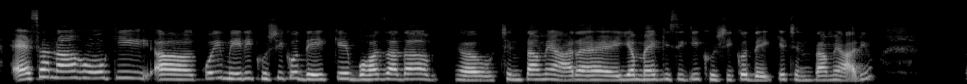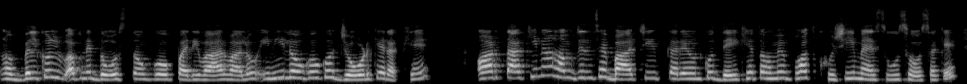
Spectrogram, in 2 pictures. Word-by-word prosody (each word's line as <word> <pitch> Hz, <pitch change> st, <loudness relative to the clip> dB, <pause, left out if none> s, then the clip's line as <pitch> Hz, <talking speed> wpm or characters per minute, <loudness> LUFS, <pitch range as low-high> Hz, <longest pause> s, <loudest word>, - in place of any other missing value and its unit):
ऐसा 265 Hz, +9 st, +4 dB
ना 310 Hz, -2 st, +3 dB
हो 295 Hz, 0 st, 0 dB
कि 305 Hz, -2 st, -8 dB
अ, 230 Hz, -1 st, +5 dB
कोई 275 Hz, +2 st, -2 dB
मेरी 265 Hz, -1 st, -2 dB
खुशी 265 Hz, 0 st, -5 dB
को 295 Hz, +2 st, -2 dB
देख 230 Hz, -3 st, +2 dB
के 265 Hz, -1 st, +1 dB
बहुत 230 Hz, +1 st, +4 dB
ज़्यादा 245 Hz, 0 st, +3 dB
अ, 205 Hz, -3 st, -1 dB
चिंता 230 Hz, 0 st, 0 dB
में 240 Hz, +1 st, -5 dB
आ 200 Hz, -3 st, 0 dB
रहा 215 Hz, +1 st, +1 dB
है 205 Hz, -1 st, +2 dB
या 225 Hz, 0 st, +3 dB
मैं 220 Hz, 0 st, -1 dB
किसी 235 Hz, 0 st, -8 dB
की 240 Hz, +3 st, -7 dB
खुशी 220 Hz, -2 st, -6 dB
को 230 Hz, +3 st, +3 dB
देख 195 Hz, -4 st, -3 dB
के 230 Hz, -, -2 dB
चिंता 200 Hz, -3 st, -3 dB
में 210 Hz, +1 st, -5 dB
आ 185 Hz, -, +1 dB
रही 240 Hz, -, -4 dB
हूँ। -, -, -15 dB, 1.0 s
अ, 255 Hz, -, +3 dB
बिल्कुल 270 Hz, +8 st, +1 dB
अपने 275 Hz, +3 st, +1 dB
दोस्तों 235 Hz, 0 st, +1 dB
को 230 Hz, 0 st, +4 dB
परिवार 220 Hz, -1 st, +2 dB
वालों 225 Hz, +4 st, 0 dB
इन्हीं 270 Hz, +5 st, -4 dB
लोगों 300 Hz, -1 st, +1 dB
को 330 Hz, +1 st, 0 dB
जोड़ 220 Hz, +1 st, +5 dB
के 275 Hz, +3 st, -1 dB
रखें, 260 Hz, +6 st, -4 dB, 0.5 s
और 290 Hz, +3 st, +5 dB
ताकि 295 Hz, +3 st, +1 dB
ना 415 Hz, +2 st, -5 dB
हम 320 Hz, -3 st, -1 dB
जिनसे 305 Hz, +4 st, -4 dB
बातचीत 245 Hz, +2 st, +1 dB
करें 260 Hz, -1 st, +1 dB
उनको 260 Hz, +2 st, -3 dB
देखें 225 Hz, +3 st, 0 dB
तो 290 Hz, -, 0 dB
हमें 280 Hz, +1 st, -1 dB
बहुत 300 Hz, +3 st, +1 dB
खुशी 235 Hz, +3 st, -4 dB
महसूस 225 Hz, -2 st, -3 dB
हो 200 Hz, -3 st, 0 dB
सके 210 Hz, +1 st, -4 dB
240 Hz, 190 wpm, -23 LUFS, 220-280 Hz, 1.0 s, अ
